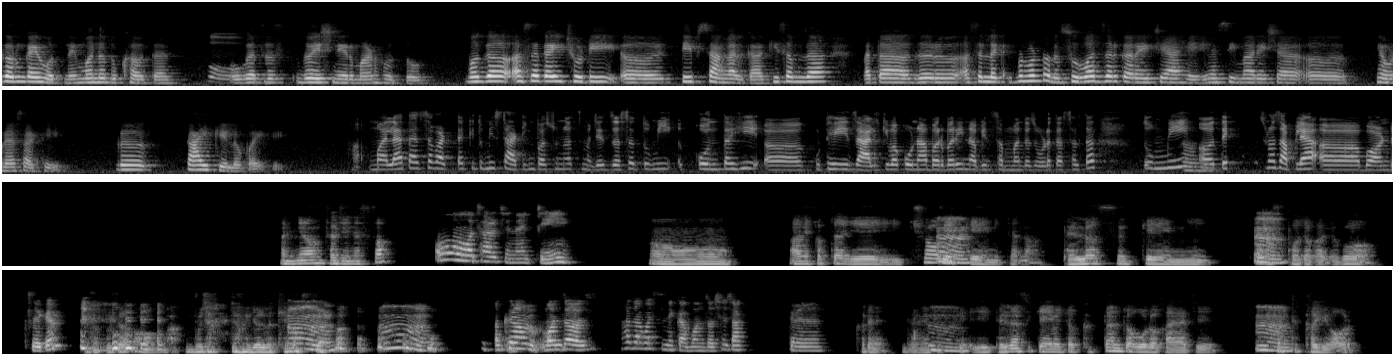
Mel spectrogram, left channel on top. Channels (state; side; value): different; both; correlation 0.00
